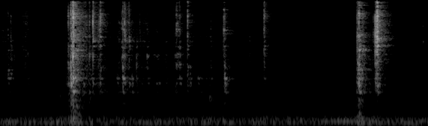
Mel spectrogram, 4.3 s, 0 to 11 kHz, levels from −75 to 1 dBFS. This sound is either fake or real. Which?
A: real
